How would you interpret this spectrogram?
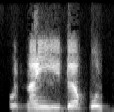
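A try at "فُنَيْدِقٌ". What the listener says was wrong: funaidakun. Ala wazan fu'ailun. Harusnya funaidikun, dalnya kasrah. funai, funaidikun. Nah, ala wazan fu'ailun.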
